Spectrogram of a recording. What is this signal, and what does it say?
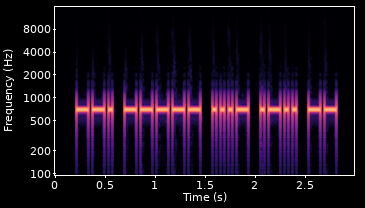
Morse code, heard as a keyed tone, about 32 wpm, 700 Hz. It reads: G0VLM
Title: DXCC-100 Call Signs - 5 Characters - Repeated 2x - 30wpm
